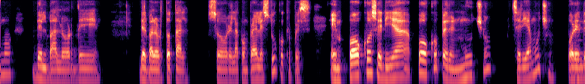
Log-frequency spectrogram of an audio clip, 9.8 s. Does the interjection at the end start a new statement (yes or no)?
yes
